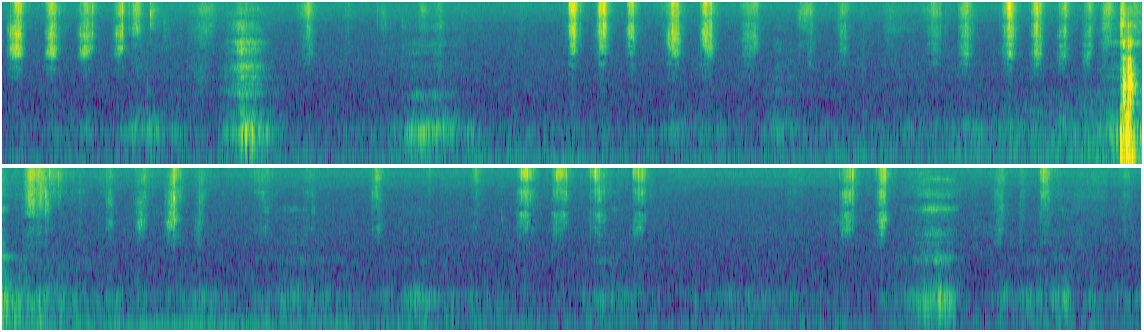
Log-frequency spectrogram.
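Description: A safety razor scrapes in short strokes through beard stubble on a lathered cheek.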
